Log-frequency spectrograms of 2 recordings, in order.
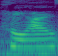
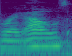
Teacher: instead of it being a R sound that we're used to, it's a H sound. So reais instead of reals, and Rio de Janeiro instead of Rio de Janeiro.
